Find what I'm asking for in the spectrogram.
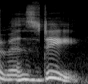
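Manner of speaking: वेडनेसडे said as WENZ-day, first D silent; standard pronunciation. Shown as a demonstration. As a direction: run वेडनेसडे into two syllables, wens-day. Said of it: "इसका pronunciation है".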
